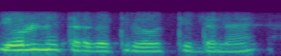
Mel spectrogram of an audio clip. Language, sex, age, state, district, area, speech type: Kannada, female, 30-45, Karnataka, Mandya, rural, conversation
